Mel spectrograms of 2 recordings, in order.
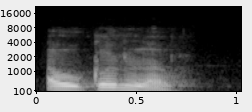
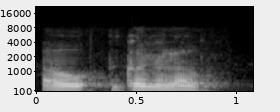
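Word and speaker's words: Ogonnelloe: Hi, it's pronounced O'Gunlow. O'Gunlow.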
